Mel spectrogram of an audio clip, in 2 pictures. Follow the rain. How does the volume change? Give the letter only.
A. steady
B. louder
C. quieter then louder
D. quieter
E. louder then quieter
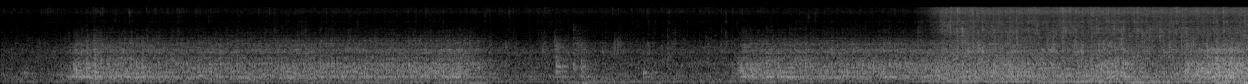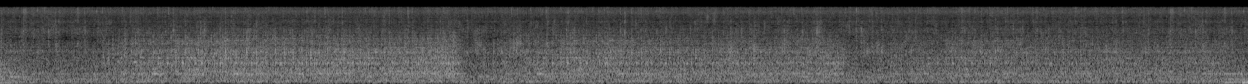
B.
